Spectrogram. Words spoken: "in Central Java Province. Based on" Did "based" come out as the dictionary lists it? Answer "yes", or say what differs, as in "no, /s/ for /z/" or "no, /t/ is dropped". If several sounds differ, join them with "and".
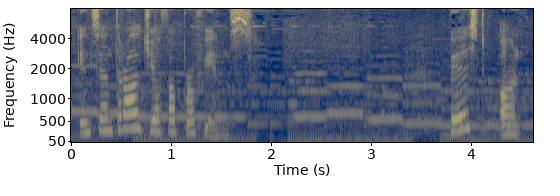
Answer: yes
